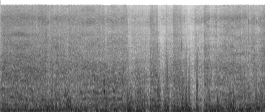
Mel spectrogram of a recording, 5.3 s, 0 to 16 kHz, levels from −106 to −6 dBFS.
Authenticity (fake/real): fake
